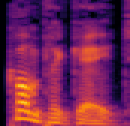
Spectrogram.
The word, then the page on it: complicate: anglais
